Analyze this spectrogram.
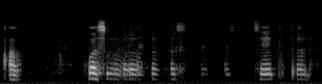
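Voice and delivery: glitchy breaking connection; choppy audio. Real, not acted. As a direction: voice cutting in and out. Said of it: "agak putus-putus suaranya".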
